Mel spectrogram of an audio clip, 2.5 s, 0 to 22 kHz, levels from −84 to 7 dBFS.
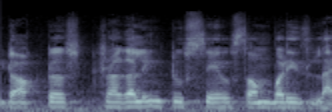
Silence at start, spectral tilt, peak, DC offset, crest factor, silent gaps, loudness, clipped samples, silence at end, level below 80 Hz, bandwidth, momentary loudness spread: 0 s; -4.5 dB/octave; -8 dBFS; under 0.1%; 18 dB; none; -25 LUFS; under 0.1%; 0 s; -46 dBFS; 15 kHz; 5 LU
